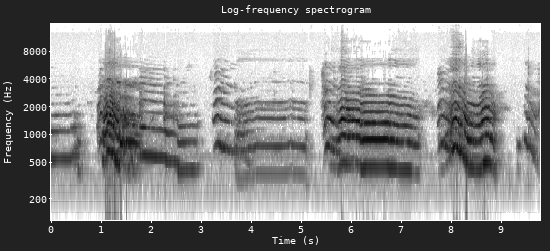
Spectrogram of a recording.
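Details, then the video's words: Pet bulldog howling affectionately at a person it loves: a series of long, tuneful, sustained howls, each lasting one to two seconds, some wavering or sliding downward in pitch, separated by brief pauses, with no other clear sounds. "Howling bulldog"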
